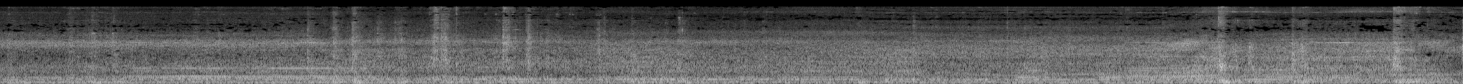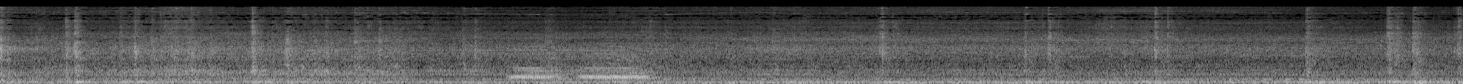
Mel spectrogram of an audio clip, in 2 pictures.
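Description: Norfolk Southern freight train rolling past with its diesel locomotives and cars making a steady rumble, and the locomotive horn sounding a few blasts, including two short ones about two-thirds of the way through.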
